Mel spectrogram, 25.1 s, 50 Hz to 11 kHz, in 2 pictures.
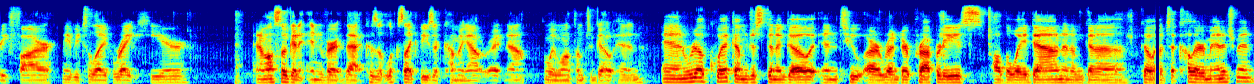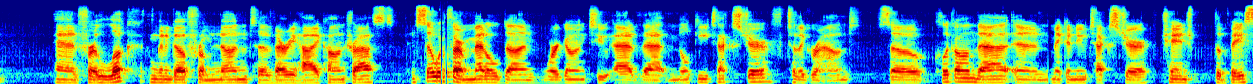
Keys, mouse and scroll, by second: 11.0-13.1 scroll up 1, 13.1-13.9 scroll up 1, 13.9-15.3 scroll up 1, 15.3-18.9 scroll up 1, 18.9-20.3 scroll up 1, 20.3-21.6 scroll up 1, 21.6-23.0 scroll up 1, 23.0-25.0 scroll up 1.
